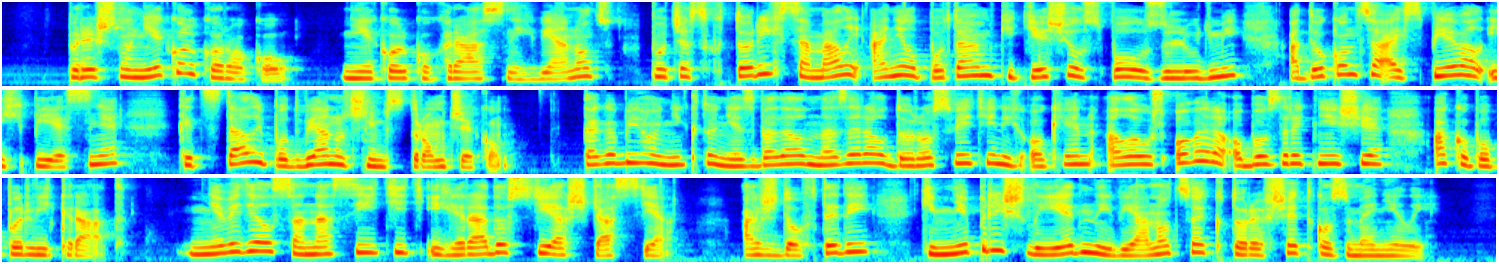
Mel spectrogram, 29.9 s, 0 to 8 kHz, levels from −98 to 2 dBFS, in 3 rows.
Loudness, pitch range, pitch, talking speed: -18 LUFS, 200-260 Hz, 230 Hz, 120 wpm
